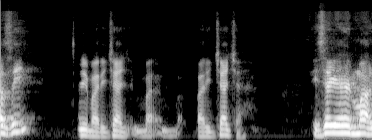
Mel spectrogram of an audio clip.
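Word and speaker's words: Barichara: ¿Se pronuncia así? Sí, Barichacha.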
